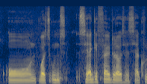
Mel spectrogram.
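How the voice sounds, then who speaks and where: With vocal fry and a dark, mellow tone, a man speaks at a fairly low pitch with fairly even intonation. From Carinthia, Austria. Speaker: architect. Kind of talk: casual interview chat. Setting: outdoors in front of a hall. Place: hall.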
